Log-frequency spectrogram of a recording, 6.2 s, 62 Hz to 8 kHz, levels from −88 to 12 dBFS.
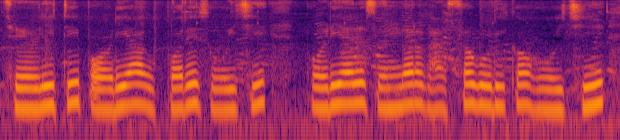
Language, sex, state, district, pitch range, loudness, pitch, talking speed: Odia, female, Odisha, Khordha, 185-215 Hz, -17 LUFS, 200 Hz, 85 wpm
